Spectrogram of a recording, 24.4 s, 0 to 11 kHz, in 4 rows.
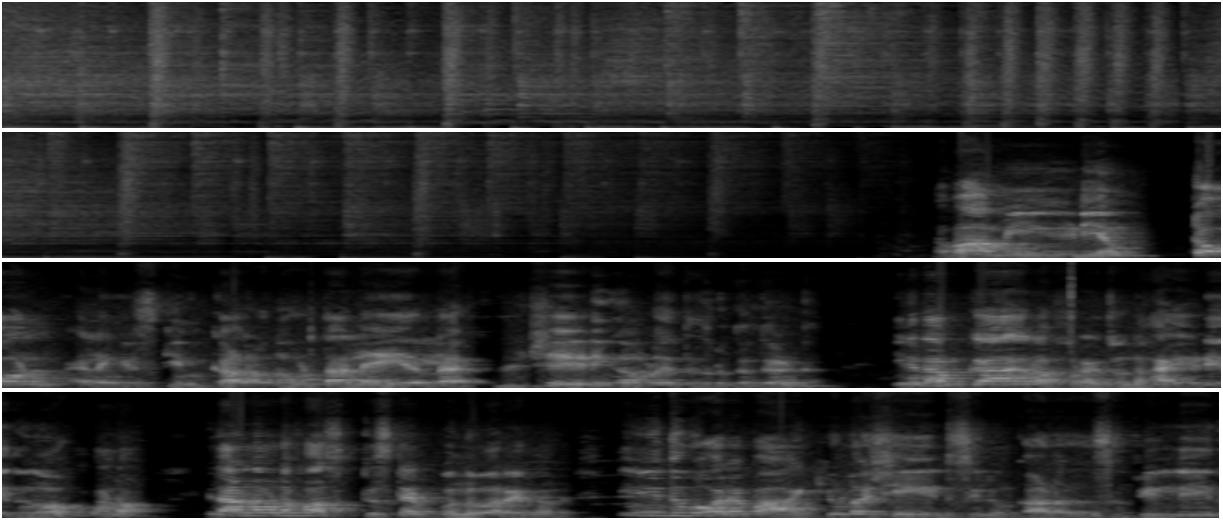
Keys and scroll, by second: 19.2 ctrl+-.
